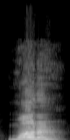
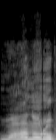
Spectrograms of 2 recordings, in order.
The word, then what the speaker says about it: wanna: 그러나 철자가 은트의 개념이니까 트가 사라지는데 이걸 떼고 나니까 또 N과 T가 만나죠. 그래서 이 T가 또 사라지고 이 U는 앞에 있는 want의 A자에 액센트가 있으니까 액센트를 잃어버려서 약해져서 어로 바뀌니까 결국 wanna 이렇게 되겠죠.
